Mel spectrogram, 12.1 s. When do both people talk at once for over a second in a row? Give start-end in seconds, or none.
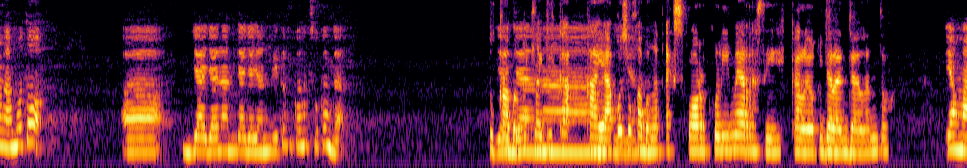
6.2-8.0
